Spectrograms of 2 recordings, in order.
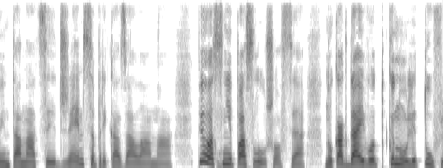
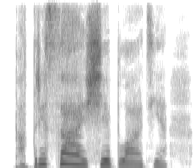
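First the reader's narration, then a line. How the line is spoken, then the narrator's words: Awed whisper. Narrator (Russian): с благоговением прошептала Мэри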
